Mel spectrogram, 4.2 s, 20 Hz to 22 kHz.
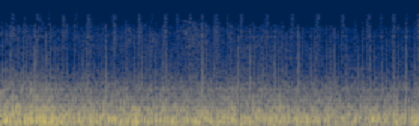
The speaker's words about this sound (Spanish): Esa es la explosión con la que comenzó ayer a las 3:15 de la tarde, hora canaria.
